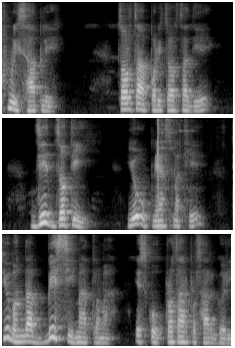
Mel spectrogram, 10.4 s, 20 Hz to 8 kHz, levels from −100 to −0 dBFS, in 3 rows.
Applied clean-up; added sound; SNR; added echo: none; Shatter / Crushing; 14 dB; none.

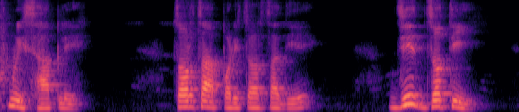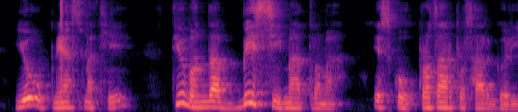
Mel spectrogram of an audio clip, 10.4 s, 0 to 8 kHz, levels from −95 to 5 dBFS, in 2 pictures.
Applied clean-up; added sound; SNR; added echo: neural mask model Resemble Enhance denoiser.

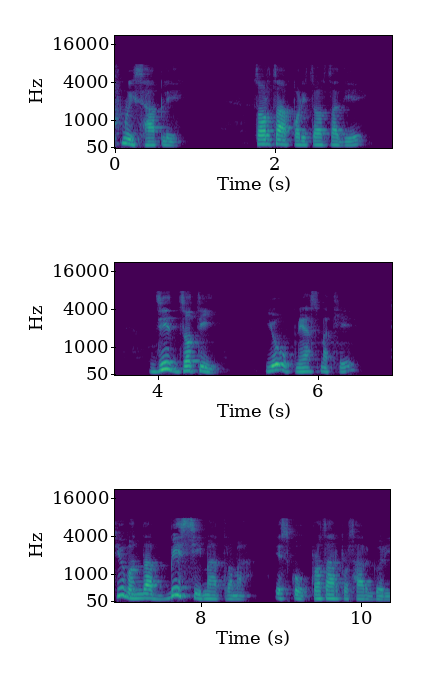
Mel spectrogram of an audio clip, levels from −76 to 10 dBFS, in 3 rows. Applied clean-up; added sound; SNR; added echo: none; none; none; none.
